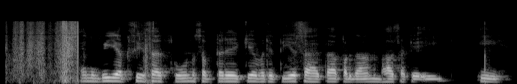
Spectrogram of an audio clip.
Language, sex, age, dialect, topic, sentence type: Maithili, male, 18-24, Bajjika, banking, question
